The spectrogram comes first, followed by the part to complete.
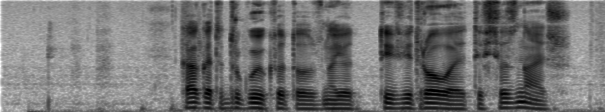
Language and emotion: Russian, neutral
